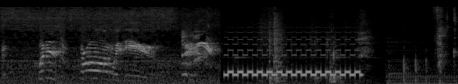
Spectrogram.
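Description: A telephone rings with a loud electronic warbling trill lasting about a second and a half. Before it, a person speaks, and the ringing cuts off into quieter background sound.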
